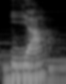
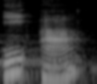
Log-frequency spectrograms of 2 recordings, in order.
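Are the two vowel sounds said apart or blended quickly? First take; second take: blended; apart. First: The two vowel sounds are blended quickly together. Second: Two vowel sounds are said slowly and separately. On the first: "speak rapidly" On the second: "combines A sound with E sound"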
